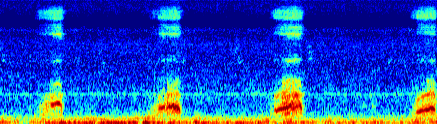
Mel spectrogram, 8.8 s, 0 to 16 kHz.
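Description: Soft, regular whistling squeaks on each breath, about 25 a minute, over quiet room noise: a sleeping dog's whistling snore.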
